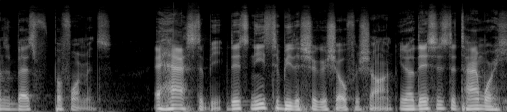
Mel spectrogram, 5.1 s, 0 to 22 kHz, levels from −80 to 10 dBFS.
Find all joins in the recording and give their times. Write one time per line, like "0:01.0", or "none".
0:02.2
0:03.9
